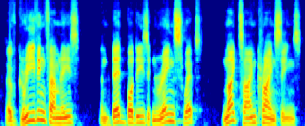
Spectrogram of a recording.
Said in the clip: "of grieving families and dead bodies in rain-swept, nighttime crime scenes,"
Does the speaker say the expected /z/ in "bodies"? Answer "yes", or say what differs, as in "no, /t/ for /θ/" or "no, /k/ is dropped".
yes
